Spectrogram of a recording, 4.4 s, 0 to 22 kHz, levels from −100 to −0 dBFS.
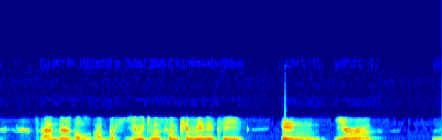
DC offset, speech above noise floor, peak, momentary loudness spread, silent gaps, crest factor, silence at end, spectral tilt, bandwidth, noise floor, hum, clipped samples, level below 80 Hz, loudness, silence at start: under 0.1%; 25 dB; -10 dBFS; 9 LU; none; 20 dB; 0 s; -8 dB/octave; 3.9 kHz; -54 dBFS; none; under 0.1%; -82 dBFS; -29 LUFS; 0 s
